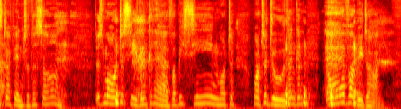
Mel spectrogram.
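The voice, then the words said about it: Put-on Welsh accent. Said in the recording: “let us know on a scale of 1 to not very good how that was... I'm just glad that it stayed relatively Welsh, because normally I drift towards Punjab when I try and do a Welsh accent... How have you been practicing this Welsh accent?”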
